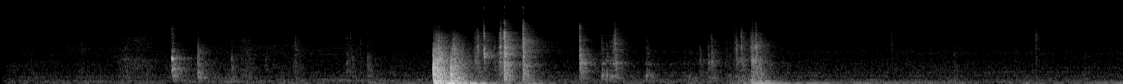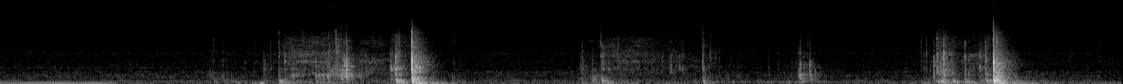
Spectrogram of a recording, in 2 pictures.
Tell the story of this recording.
closing a room door, then opening and closing a wardrone drawer.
